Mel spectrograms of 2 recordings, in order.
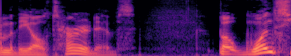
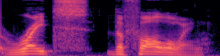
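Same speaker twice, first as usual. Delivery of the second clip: ordinary delivery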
